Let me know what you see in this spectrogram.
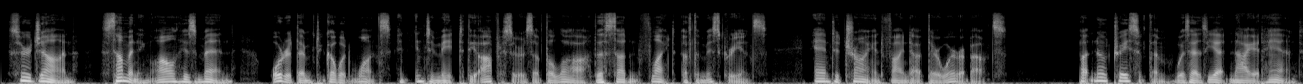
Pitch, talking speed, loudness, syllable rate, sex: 105 Hz, 205 wpm, -20 LUFS, 5.4 syllables/s, male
